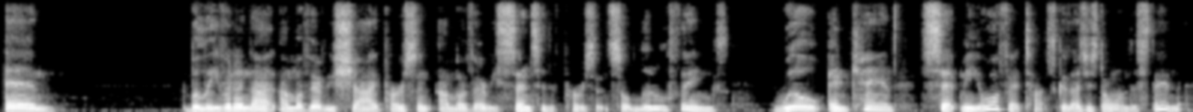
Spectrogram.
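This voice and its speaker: A woman's voice: fairly low pitch, a little slow, gravelly, warm tone. A woman in her twenties frankly venting in a candid personal monologue, swearing casually and trailing off with fillers. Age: 20s. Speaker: vlogger.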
